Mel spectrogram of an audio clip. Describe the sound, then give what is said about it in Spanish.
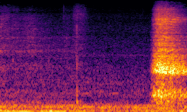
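A single quick, deep breath drawn in sharply near the end, brief and breathy against faint background noise. “Para, voy a respirar un segundo”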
